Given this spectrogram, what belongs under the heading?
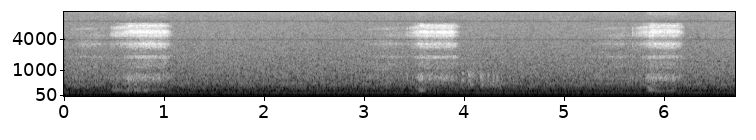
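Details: Snoring from a sleeping Siberian Husky: three slow, airy, whistling snore breaths about every 2.5 seconds against steady background hum.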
